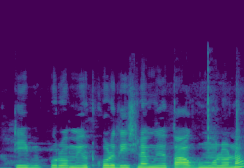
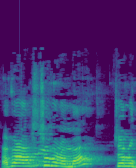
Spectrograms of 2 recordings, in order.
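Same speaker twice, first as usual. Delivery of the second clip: loud high call; 9 semitones higher, 5 dB louder than usual. Real, not acted. Calling to toddler coming back. (ফিরে আসা মেয়েকে উঁচু জোরালো ডাক)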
